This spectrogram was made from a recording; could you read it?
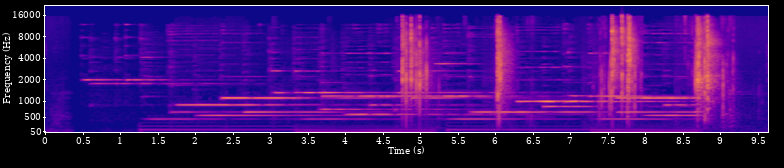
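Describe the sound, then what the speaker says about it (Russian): Wine glasses played as a glass harp at a student talent casting, with sustained pure ringing tones layered into chords, interrupted by several sharp bright clinks of glass, close and loud. "забытый жанр игры на бокалах"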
